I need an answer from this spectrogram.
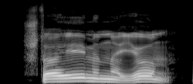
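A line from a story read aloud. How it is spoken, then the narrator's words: Sighing. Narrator (Russian): вздохнул Мунк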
